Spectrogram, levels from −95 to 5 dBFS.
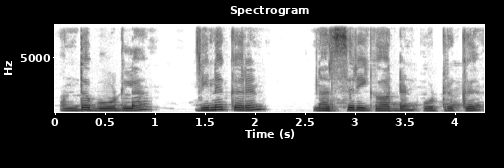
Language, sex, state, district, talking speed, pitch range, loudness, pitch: Tamil, female, Tamil Nadu, Chennai, 85 wpm, 175-210 Hz, -15 LUFS, 190 Hz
